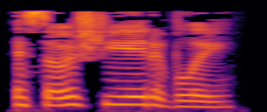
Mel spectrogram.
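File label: "associatively", British English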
